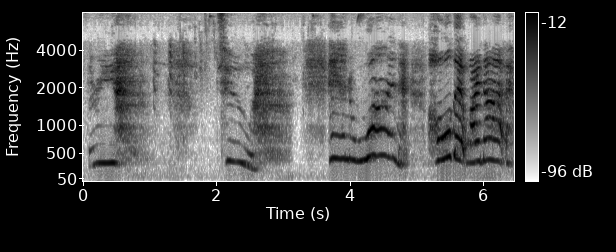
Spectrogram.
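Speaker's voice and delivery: high, rising effortful count; strained countdown. Real, not acted. Strained countdown of last reps.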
